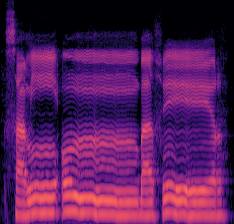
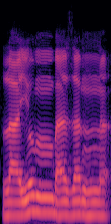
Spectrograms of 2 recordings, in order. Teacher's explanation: iqlab Hai iqlab menurut bahasa adalah menukarkan atau mengganti maksudnya adalah merubah bunyi nun mati atau tanwin menjadi huruf mim mati apabila disambut dengan huruf ba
